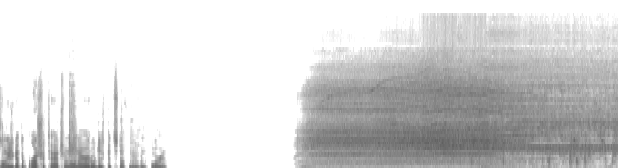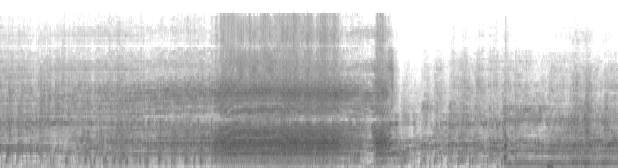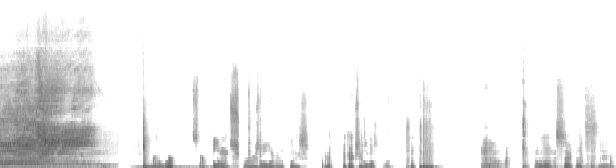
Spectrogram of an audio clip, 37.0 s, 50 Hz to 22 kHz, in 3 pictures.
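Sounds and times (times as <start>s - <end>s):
hiss of blowing air: 6.0s - 26.9s
vacuum-blower motor whine: 6.0s - 26.9s.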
